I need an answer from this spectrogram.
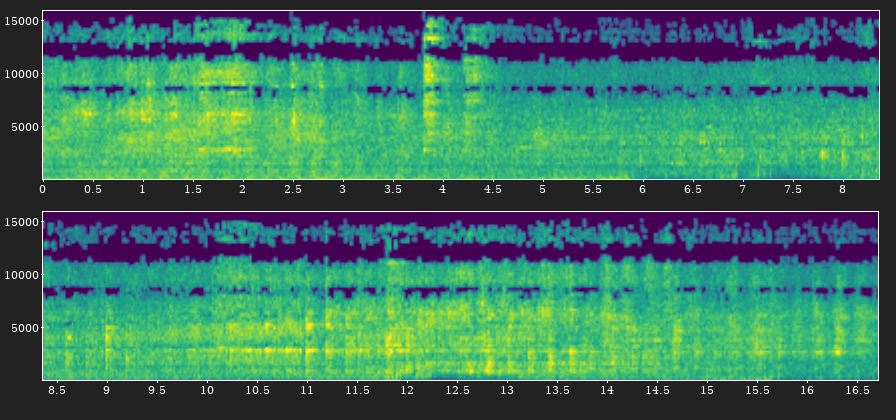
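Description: Freight train's covered hopper cars rolling past with a steady rumble and wheels clacking over the rail joints. The deep part of the rumble drops away briefly about six and twelve seconds in.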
